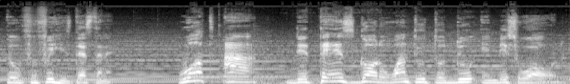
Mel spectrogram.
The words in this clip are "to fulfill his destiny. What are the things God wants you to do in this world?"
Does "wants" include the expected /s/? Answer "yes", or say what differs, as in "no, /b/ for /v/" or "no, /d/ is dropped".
no, /s/ is dropped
